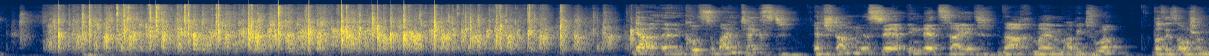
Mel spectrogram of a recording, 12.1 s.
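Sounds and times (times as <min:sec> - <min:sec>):
audience applause: 0:00.2 - 0:06.5
speech: 0:06.4 - 0:12.0.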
